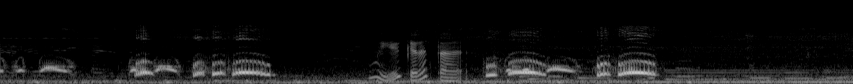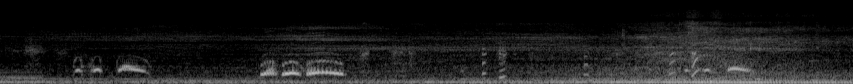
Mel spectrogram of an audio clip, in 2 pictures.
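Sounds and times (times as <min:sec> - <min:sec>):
bird cooing: 0:00.0 - 0:03.0, 0:04.7 - 0:07.0, 0:08.5 - 0:16.9
steady low hum: 0:00.0 - 0:17.0.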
